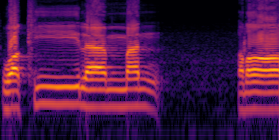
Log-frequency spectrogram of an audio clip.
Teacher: Ketika membaca Al-Quran ada waktu jeda untuk diam. Tapi diamnya di sini tanpa napas untuk melanjutkan kalimat berikutnya. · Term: saktah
